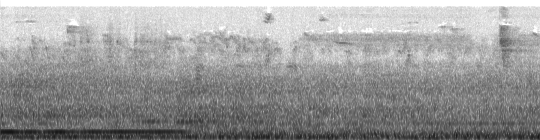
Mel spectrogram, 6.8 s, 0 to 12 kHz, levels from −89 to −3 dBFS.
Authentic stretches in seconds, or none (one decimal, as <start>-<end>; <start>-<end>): 0.0-6.8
